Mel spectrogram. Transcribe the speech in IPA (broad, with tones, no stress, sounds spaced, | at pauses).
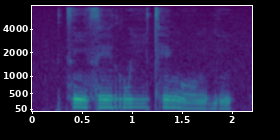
t͡s ĩ˦˨ s eː˦ r w iː˦ tʰ e˦ ŋ oː˨ ŋ ɡ͡b ĩ˨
